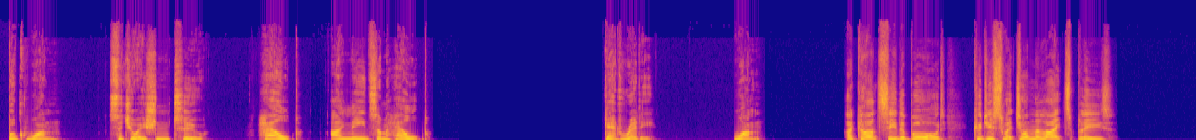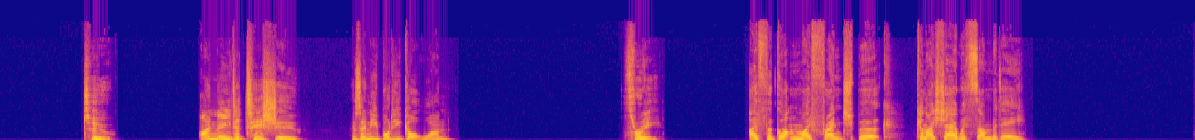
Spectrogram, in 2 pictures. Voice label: CLASSROOM ENGLISH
